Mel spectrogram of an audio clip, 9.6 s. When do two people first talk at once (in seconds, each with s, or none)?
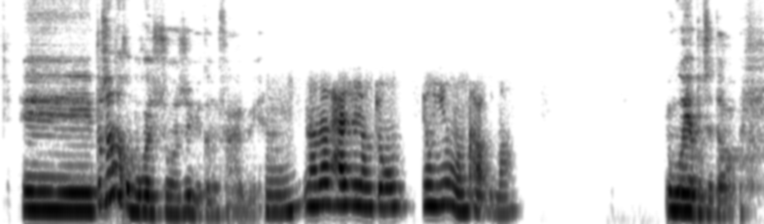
none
